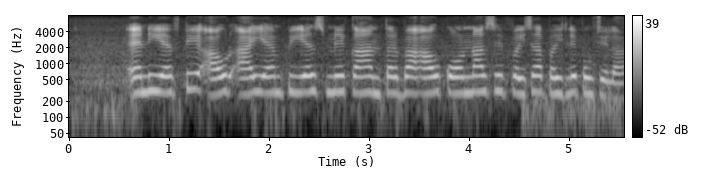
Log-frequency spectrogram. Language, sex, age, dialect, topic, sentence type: Bhojpuri, female, 18-24, Southern / Standard, banking, question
